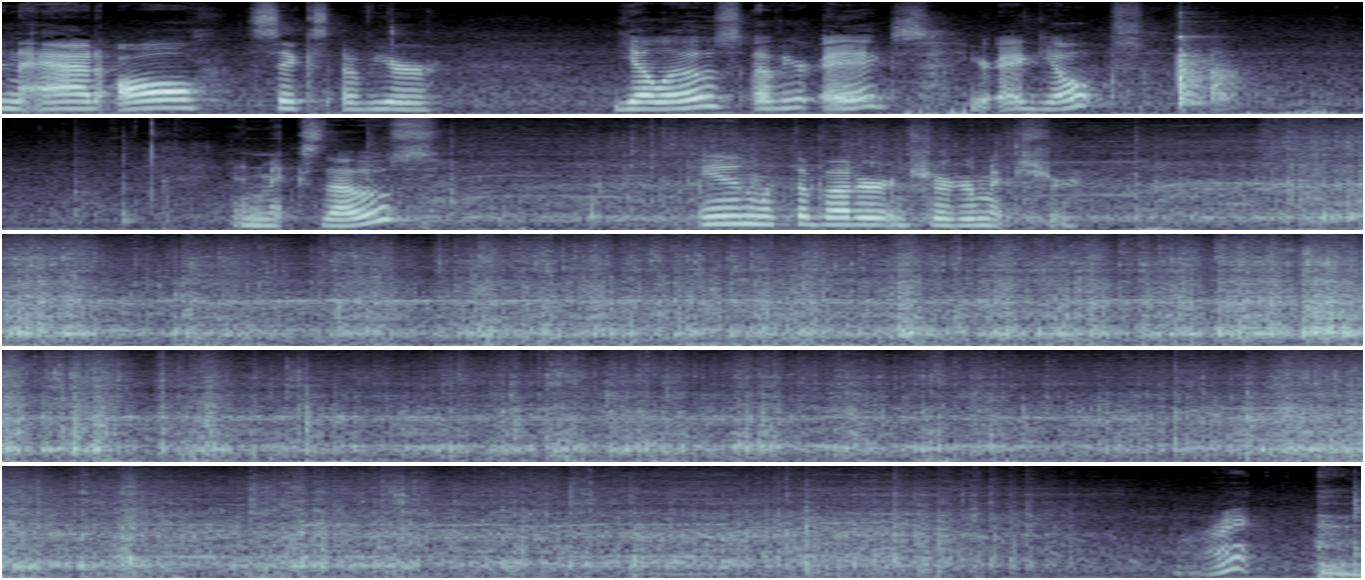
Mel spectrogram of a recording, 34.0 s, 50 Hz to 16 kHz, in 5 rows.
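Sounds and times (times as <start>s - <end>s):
electric hand mixer whine: 8.8s - 32.8s.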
